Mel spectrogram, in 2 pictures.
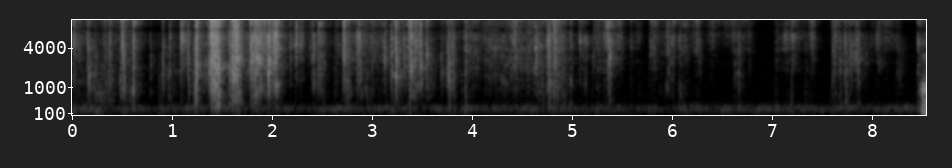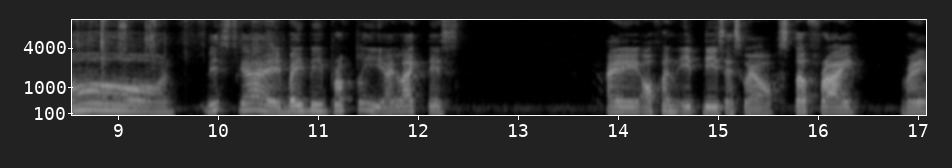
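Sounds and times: plastic packet tearing and crinkling: 0.0s - 9.5s.

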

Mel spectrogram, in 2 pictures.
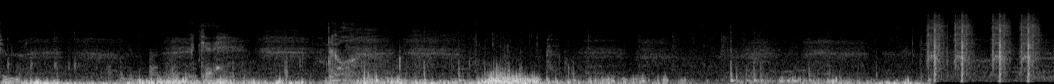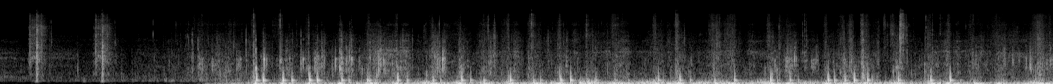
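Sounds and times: quick footsteps: 2.7s - 21.0s
airsoft gunfire snaps: 9.2s - 11.8s.

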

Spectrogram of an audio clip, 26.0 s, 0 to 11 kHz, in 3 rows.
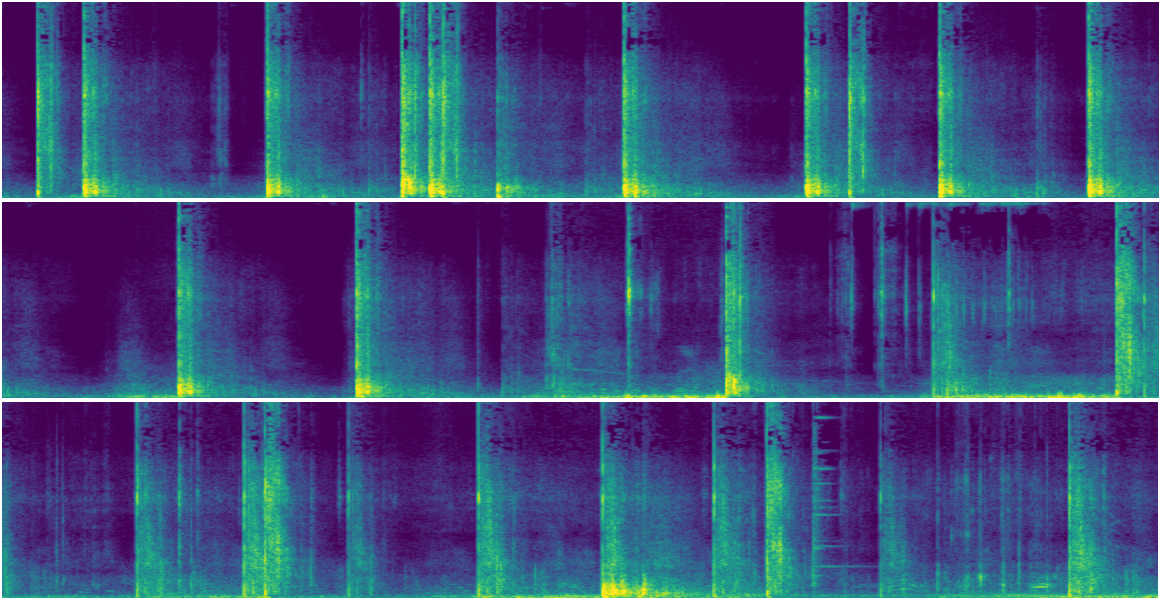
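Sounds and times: pistol shots echoing: 21.8s - 24.2s.

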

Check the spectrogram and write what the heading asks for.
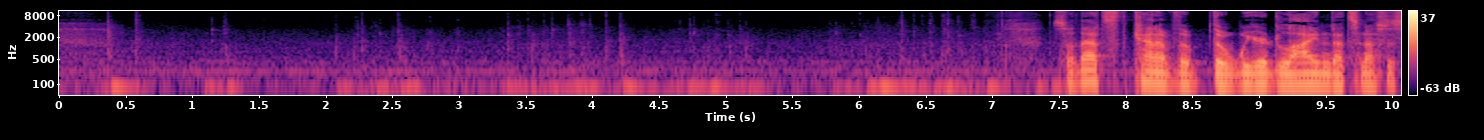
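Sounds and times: low steady hum: 0.0s - 10.0s
typing on computer keyboard: 0.3s - 1.4s, 2.0s - 7.5s.

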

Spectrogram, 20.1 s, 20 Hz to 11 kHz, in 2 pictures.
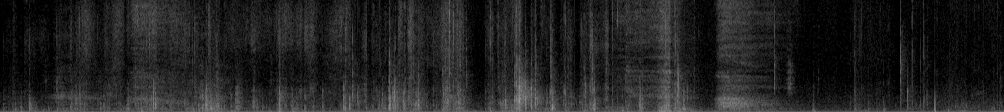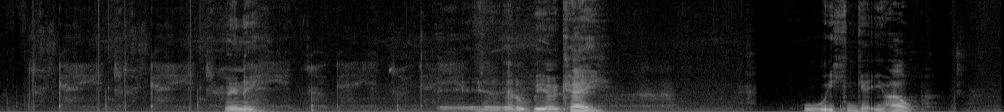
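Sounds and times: paper in plastic sleeve crinkling: 0.0s - 6.9s.

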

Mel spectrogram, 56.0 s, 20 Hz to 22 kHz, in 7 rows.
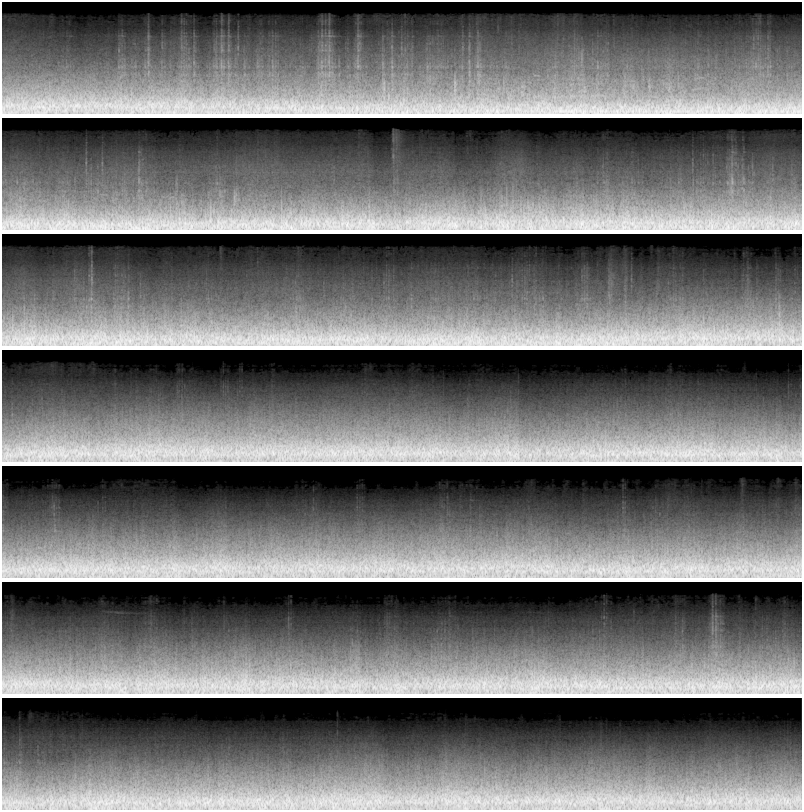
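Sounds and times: tyres on loose gravel: 0.0s - 10.9s
car engine: 0.0s - 26.4s, 36.2s - 50.0s
wind buffeting microphone: 0.0s - 56.0s.

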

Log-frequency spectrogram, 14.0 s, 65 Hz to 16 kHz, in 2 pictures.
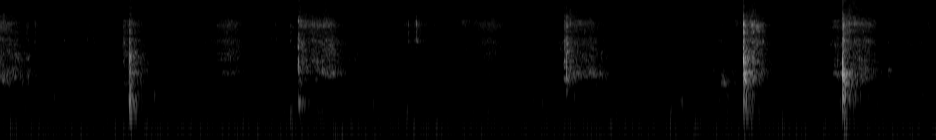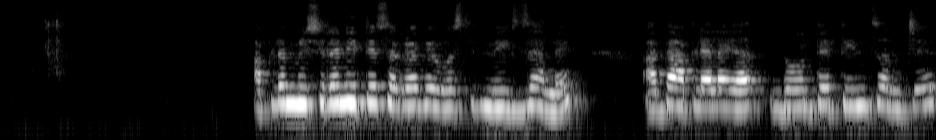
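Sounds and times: hand stirring dry mixture: 0.0s - 7.6s.

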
